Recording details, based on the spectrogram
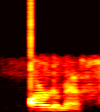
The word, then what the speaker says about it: Artemis: How do you pronounce her name again? – Artemis.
